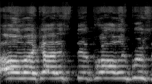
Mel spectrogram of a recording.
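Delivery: put-on, very high, excited shrieking scream. Retelling a wrestling segment where two wrestlers start screaming: imitating someone screaming. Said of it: "they start screaming like".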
